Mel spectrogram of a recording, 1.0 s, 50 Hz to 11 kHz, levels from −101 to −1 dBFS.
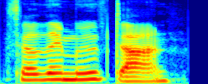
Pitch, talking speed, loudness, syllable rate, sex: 215 Hz, 230 wpm, -15 LUFS, 5.9 syllables/s, female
